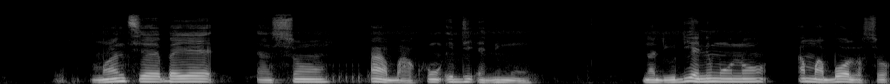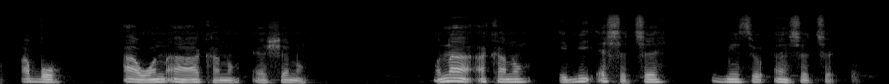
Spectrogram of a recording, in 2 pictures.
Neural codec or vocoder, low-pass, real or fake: none; 10.8 kHz; real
